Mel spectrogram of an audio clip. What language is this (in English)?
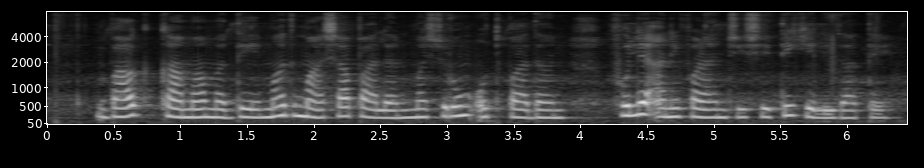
Marathi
